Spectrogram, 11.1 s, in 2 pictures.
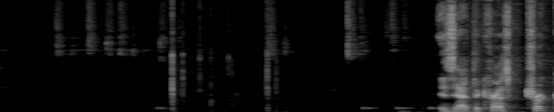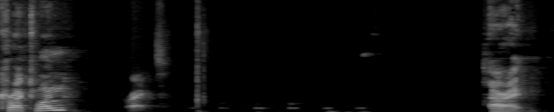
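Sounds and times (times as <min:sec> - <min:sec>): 
typing on a computer keyboard: 0:00.6 - 0:04.3
speech: 0:04.0 - 0:06.3, 0:10.4 - 0:10.9.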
